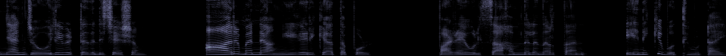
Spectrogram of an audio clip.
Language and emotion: Malayalam, sad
